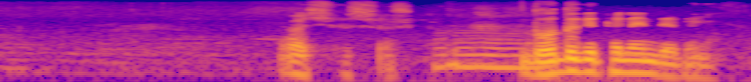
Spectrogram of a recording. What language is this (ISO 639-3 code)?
pan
